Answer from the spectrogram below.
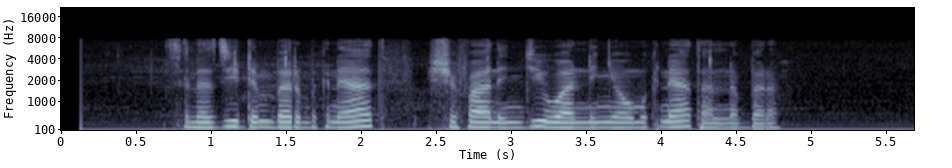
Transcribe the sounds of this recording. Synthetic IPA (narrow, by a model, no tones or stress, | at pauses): sɨləzːihd̪ɨmbəɾmɨknijat̪ | ʃɪfanɨɲd͡ʒiwanːɨɲːawmɨknijat̪alnəbːəɾəm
